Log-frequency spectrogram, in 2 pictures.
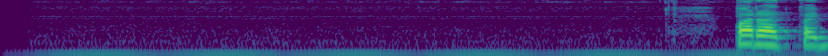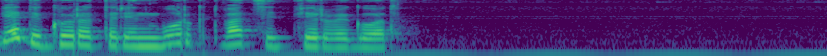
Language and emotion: Russian, neutral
